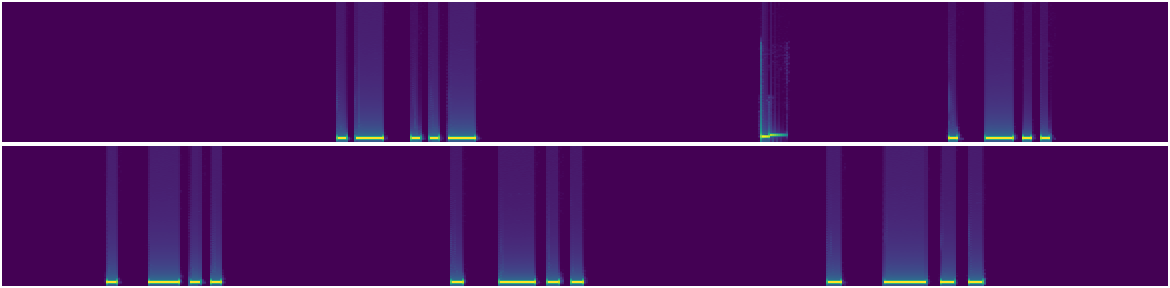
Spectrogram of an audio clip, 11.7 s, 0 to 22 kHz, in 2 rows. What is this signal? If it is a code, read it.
Morse code, heard as a keyed tone, about 23 wpm, 700 Hz. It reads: AU ED ED ED ED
